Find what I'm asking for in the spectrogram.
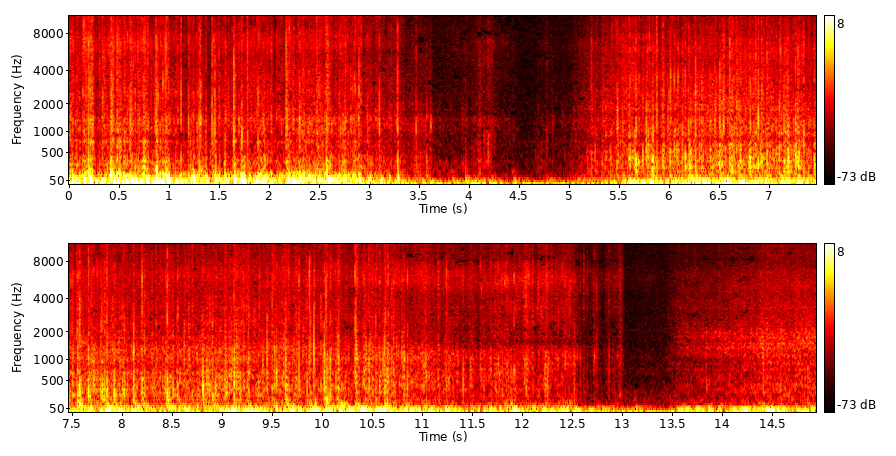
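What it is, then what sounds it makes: Coconut coir door mat. A large, solid, flat coconut coir fibre door mat with a star print is scratched with long nails across its coarse fibres and tapped with fingertips. The result is a dense, crunchy scratching and crinkling texture with quick tapping. It fades to near quiet around four to five seconds, then resumes steadily and dips again briefly near thirteen seconds.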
